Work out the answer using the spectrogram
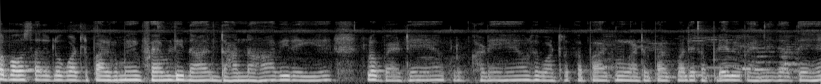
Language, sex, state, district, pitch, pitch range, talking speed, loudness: Hindi, female, Chandigarh, Chandigarh, 190 Hz, 185-200 Hz, 225 wpm, -18 LUFS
